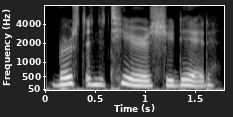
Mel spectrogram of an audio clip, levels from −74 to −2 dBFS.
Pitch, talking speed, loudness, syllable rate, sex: 195 Hz, 165 wpm, -16 LUFS, 3.8 syllables/s, female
